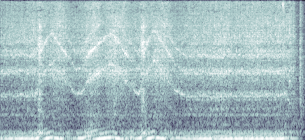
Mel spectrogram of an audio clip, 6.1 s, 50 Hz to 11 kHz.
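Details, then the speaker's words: Honda CBR1100XX Blackbird with 26,000 miles idling, choke off, with a loose, ruffling rattle in its beat: the beginnings of a slack cam chain, before cam chain replacement. "kind of a a lot of you know what hunting noise sounds like it's a very distinct ruffle it's kind of having the maggia to be imagine the little final chain rattling around inside there"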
